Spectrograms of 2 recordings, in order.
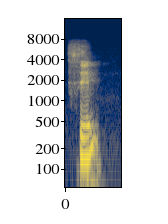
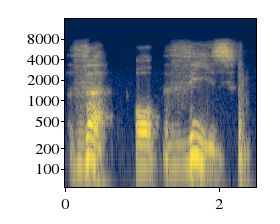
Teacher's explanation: We have two different TH sounds. The soft, or the unvoiced, and the voiced.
